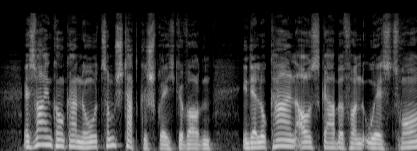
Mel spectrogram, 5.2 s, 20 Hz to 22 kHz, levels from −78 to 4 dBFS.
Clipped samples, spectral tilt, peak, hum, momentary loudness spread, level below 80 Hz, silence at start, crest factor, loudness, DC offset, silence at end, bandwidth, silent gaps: under 0.1%; -5.5 dB/octave; -2 dBFS; none; 4 LU; -50 dBFS; 0.3 s; 16 dB; -19 LUFS; under 0.1%; 0 s; 15.5 kHz; none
